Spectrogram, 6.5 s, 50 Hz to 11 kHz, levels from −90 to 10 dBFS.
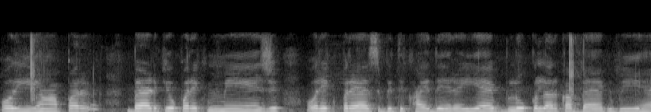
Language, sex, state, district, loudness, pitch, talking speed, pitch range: Hindi, female, Uttar Pradesh, Shamli, -18 LUFS, 230 Hz, 200 wpm, 220-240 Hz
